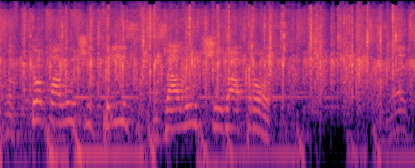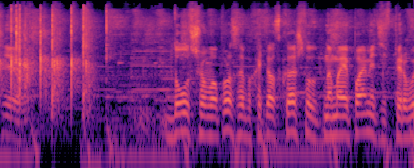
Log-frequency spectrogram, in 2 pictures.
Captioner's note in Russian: аплодисменты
